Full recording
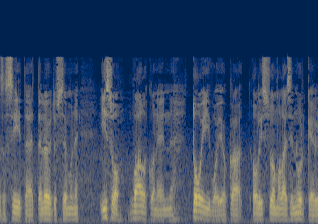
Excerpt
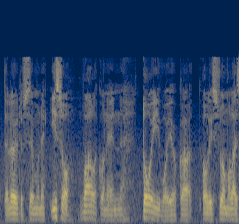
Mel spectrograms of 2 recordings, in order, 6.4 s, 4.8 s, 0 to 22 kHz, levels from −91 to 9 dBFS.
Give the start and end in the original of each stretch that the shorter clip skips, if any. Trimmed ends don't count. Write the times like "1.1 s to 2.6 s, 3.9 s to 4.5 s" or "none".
1.6 s to 1.9 s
